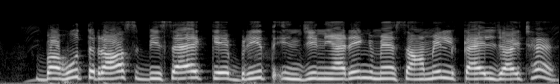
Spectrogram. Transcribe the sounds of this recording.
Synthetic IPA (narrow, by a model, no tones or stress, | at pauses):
bəɦʊt̪ɾaːsbɪsəjkebɾit̪ɪ̃nd͡ʒiːnijəɾɪ̃ŋɡmẽʃaːmɪlkɛːɪld͡ʒaːjt͡ʃʰɛː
